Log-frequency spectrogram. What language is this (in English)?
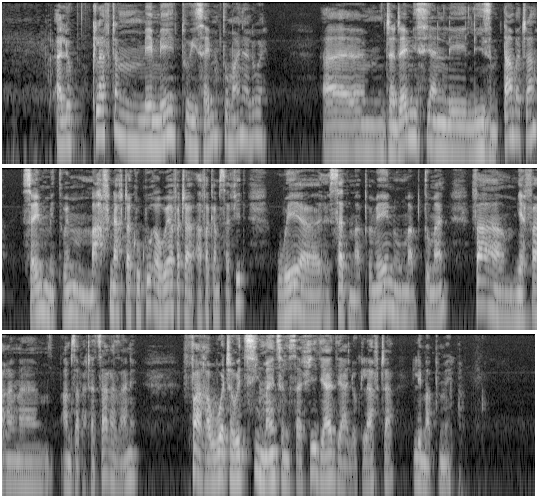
Malagasy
